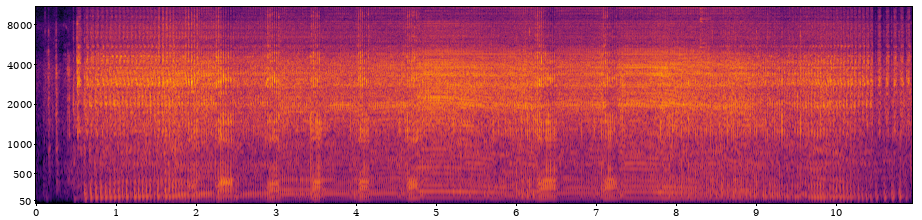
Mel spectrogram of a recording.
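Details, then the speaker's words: 125 motorcycle runs rough and uneven, stumbling under revs and stalling; fixed by replacing the carburetor. "Namamatay siya mga boss. Ayan. Ayan. papalitan natin siya ng bagong karburador."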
